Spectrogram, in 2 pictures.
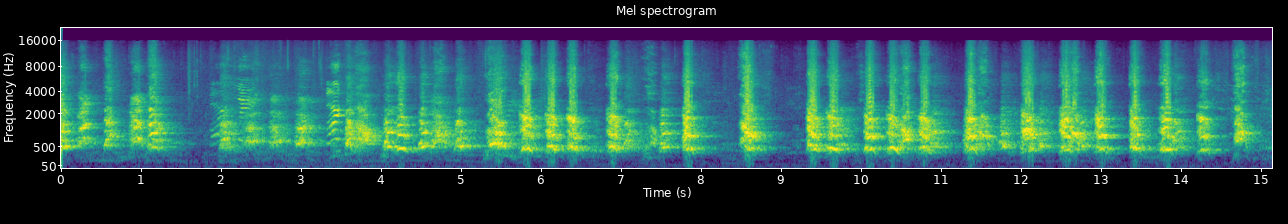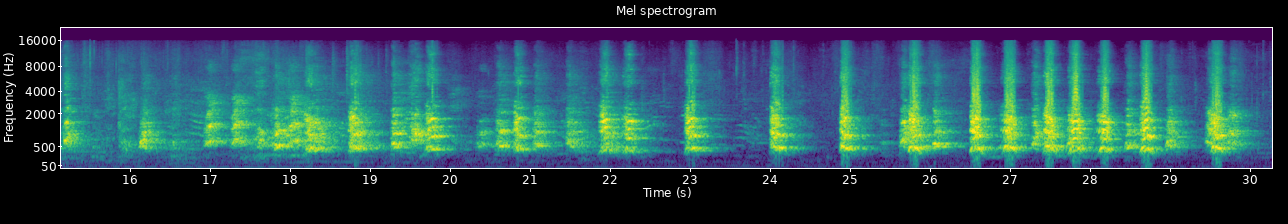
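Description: Several dogs barking and yipping in rapid, almost unbroken volleys as they play and chase, with only brief lulls.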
